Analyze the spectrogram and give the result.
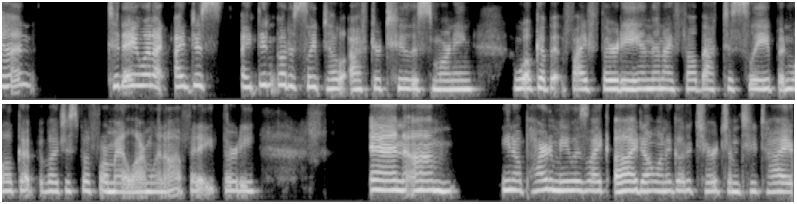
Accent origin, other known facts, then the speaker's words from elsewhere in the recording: Houston, Texas, United States; moved away; I grew up in Houston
